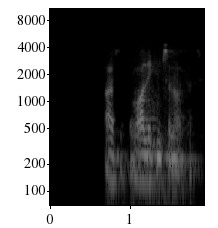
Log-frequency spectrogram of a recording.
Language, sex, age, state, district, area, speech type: Kashmiri, male, 18-30, Jammu and Kashmir, Pulwama, rural, conversation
